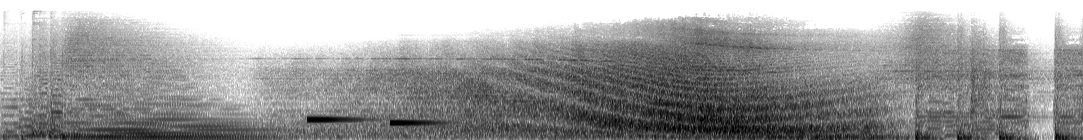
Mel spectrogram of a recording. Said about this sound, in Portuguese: Então, hora da gente entrar no avião para a nossa volta final. Bora decolar!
